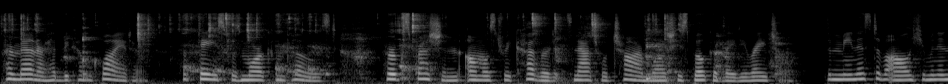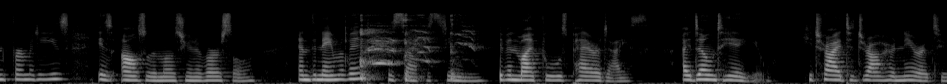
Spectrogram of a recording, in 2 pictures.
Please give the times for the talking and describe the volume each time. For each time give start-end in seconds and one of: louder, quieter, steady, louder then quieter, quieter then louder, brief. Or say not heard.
0.1-18.9 steady.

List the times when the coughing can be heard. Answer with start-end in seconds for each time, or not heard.
1.8-4.3, 6.5-8.0, 12.9-14.2.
